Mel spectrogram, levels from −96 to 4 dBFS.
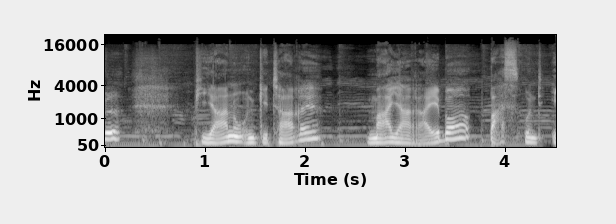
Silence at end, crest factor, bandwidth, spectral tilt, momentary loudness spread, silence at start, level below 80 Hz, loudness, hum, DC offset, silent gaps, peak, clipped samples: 0 s; 14 dB; 17.5 kHz; -6 dB/octave; 14 LU; 0 s; -40 dBFS; -15 LUFS; none; under 0.1%; none; 0 dBFS; under 0.1%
